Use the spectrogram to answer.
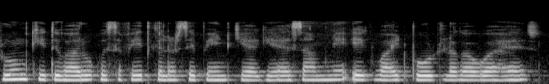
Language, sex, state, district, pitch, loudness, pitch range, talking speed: Hindi, female, Jharkhand, Deoghar, 205 Hz, -14 LUFS, 205-215 Hz, 195 wpm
